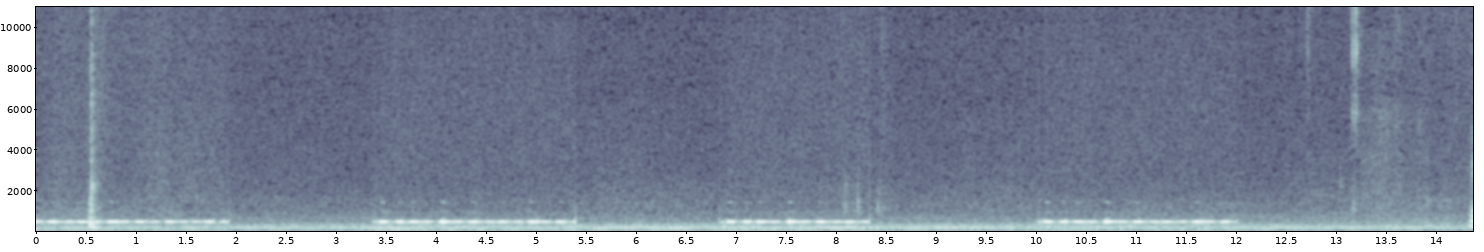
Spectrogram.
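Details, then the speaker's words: Tuning fork fracture test on a patient's fingers: fork activated and heard through a stethoscope bell placed skin on skin on each finger. Four steady humming tones, each about two seconds, with quiet gaps. Pain or pulling away suggests fracture. "are still listening for that humming sound you're also going to feel your patient and if she's pulling away if she's saying it hurts there's a good chance that it's a fracture even if you hear the humming sound"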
